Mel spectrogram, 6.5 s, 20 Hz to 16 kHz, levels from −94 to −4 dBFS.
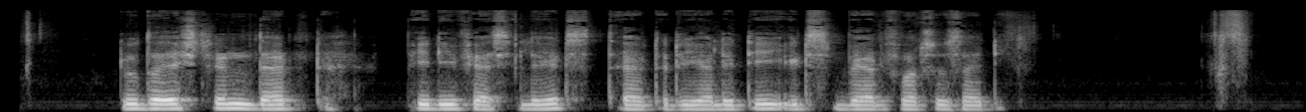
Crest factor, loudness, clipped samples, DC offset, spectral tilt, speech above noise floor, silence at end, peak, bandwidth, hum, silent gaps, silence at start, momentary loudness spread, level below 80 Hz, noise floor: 18 dB; -26 LUFS; under 0.1%; under 0.1%; -6.5 dB/octave; 52 dB; 0.3 s; -8 dBFS; 11.5 kHz; none; none; 0.6 s; 19 LU; -74 dBFS; -77 dBFS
